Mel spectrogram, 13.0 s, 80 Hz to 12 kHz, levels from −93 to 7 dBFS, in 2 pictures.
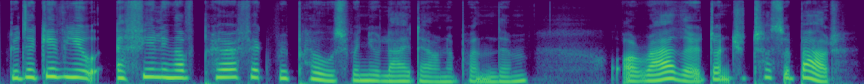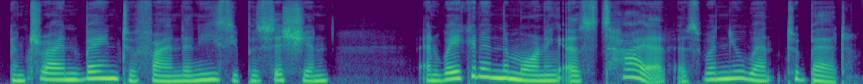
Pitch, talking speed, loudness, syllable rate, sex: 210 Hz, 200 wpm, -18 LUFS, 5.0 syllables/s, female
